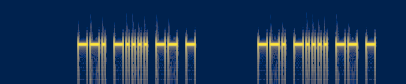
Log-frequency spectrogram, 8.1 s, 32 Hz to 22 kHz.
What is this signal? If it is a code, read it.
Morse code, heard as a keyed tone, about 21 wpm, 700 Hz. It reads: G6MT G6MT
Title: DXCC-100 Call Signs - 4 Characters - Repeated 3x - 20wpm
